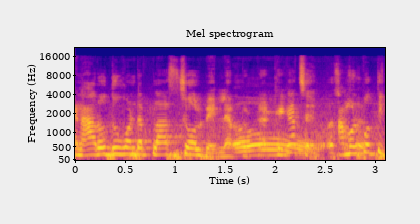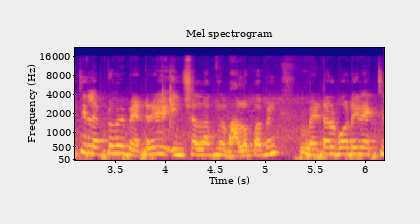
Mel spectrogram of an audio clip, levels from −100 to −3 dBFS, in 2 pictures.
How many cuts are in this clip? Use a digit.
0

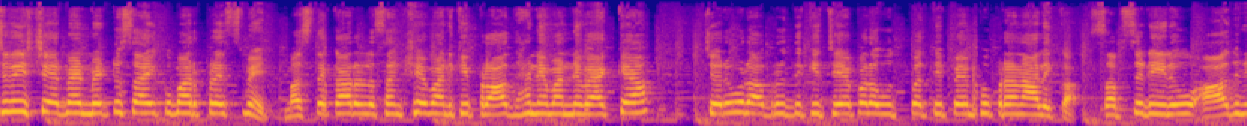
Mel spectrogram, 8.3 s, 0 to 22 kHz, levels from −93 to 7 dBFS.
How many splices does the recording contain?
0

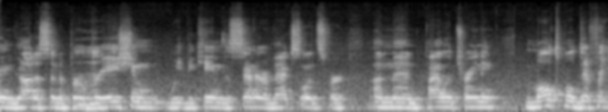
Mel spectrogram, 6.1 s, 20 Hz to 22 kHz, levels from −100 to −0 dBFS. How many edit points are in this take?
1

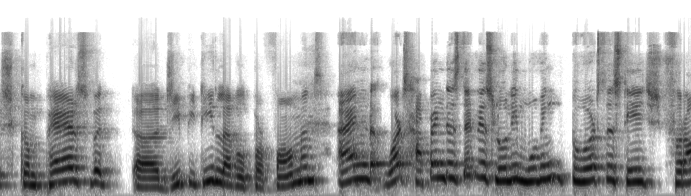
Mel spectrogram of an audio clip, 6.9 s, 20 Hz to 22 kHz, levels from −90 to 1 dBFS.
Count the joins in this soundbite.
1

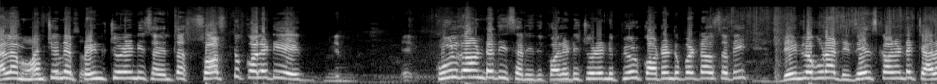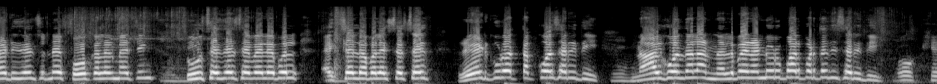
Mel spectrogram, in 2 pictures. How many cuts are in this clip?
0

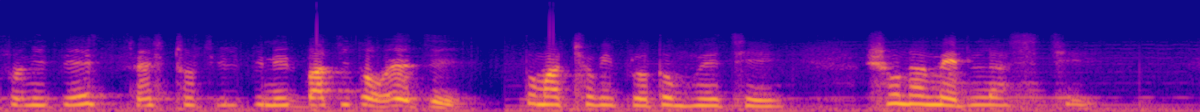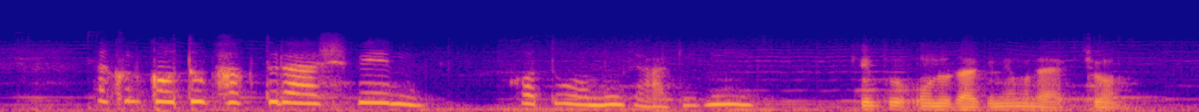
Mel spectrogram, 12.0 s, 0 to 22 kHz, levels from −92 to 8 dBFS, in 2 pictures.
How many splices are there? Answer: 1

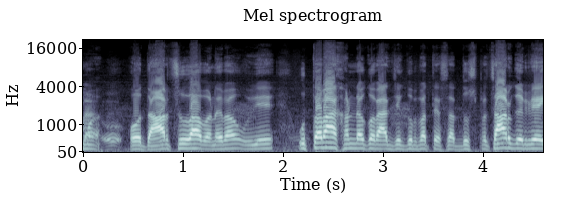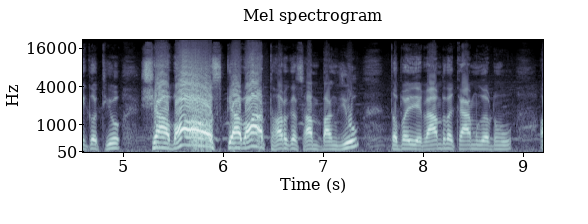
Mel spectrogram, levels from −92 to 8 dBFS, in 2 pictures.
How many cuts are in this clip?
0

